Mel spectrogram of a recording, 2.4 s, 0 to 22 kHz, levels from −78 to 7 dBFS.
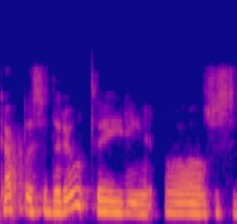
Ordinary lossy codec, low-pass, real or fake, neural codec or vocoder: AAC, 32 kbps; 7.2 kHz; fake; codec, 16 kHz, 4 kbps, FreqCodec, larger model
